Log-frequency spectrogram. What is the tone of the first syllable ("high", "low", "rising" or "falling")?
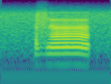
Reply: high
